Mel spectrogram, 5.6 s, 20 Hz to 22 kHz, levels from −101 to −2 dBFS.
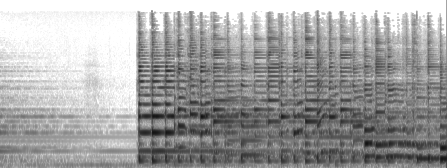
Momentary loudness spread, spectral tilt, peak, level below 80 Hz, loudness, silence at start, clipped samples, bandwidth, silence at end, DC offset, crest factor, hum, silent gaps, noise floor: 9 LU; -2.5 dB/octave; 0 dBFS; -62 dBFS; -18 LUFS; 0 s; under 0.1%; 17 kHz; 0 s; under 0.1%; 20 dB; none; none; -52 dBFS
